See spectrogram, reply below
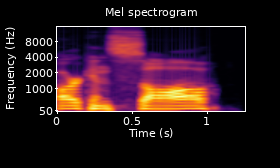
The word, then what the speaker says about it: Arkansas: Can you explain why it's pronounced Arkansas without the S sound?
